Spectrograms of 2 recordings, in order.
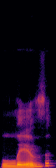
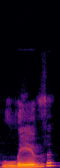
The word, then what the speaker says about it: live: But the other pronunciation of this word is live with the long i sound.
